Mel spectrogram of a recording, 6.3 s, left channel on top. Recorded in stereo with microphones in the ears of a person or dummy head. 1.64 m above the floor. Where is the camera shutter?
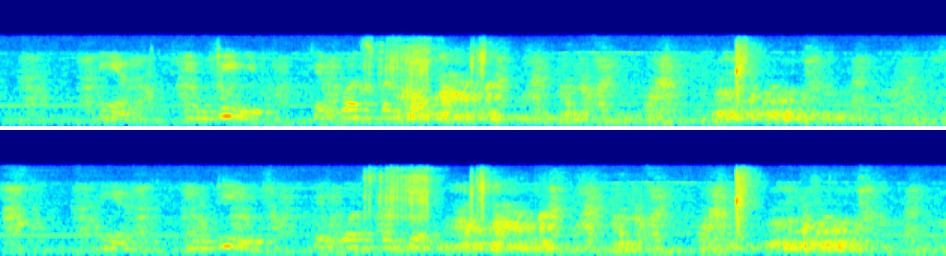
15° right (ahead or behind), 0.8 m.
